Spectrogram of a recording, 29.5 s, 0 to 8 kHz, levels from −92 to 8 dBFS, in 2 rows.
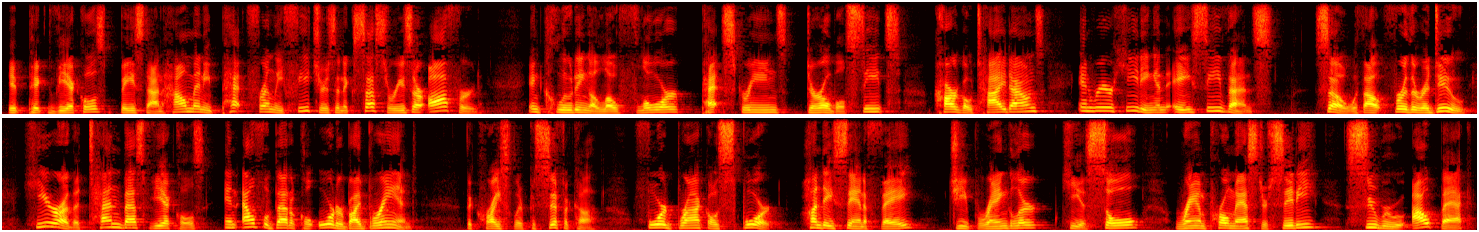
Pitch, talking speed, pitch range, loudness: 180 Hz, 130 wpm, 155-210 Hz, -24 LUFS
